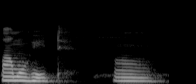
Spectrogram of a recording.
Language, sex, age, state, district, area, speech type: Assamese, female, 30-45, Assam, Kamrup Metropolitan, urban, spontaneous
